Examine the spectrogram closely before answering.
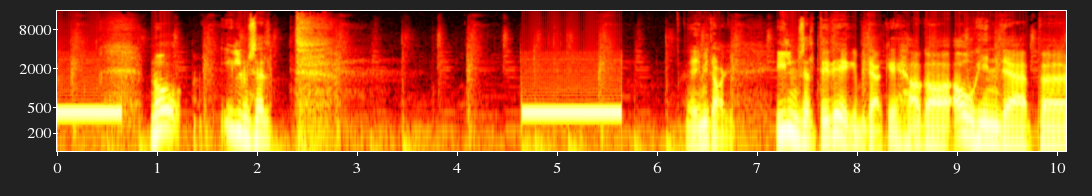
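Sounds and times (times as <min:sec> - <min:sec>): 
outgoing phone call ringback tone: 0:00.0 - 0:00.6, 0:04.6 - 0:05.7
speech: 0:00.9 - 0:02.2, 0:06.3 - 0:10.0.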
